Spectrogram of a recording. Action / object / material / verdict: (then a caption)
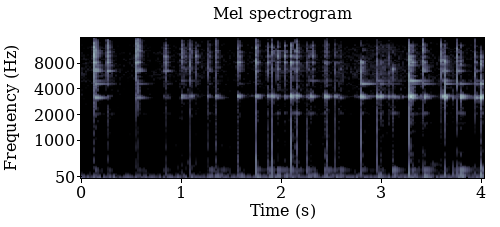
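tap / clear glass piggy bank / glass / none. A hollow, empty clear glass piggy bank held on a table is tapped and clinked with long nails and fingertips. A quick, irregular run of bright, clicky taps each carries a short glassy ring near 3.2 kHz that dies away almost at once.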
